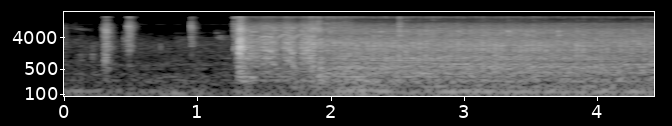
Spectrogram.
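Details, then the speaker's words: Mitsubishi Canter Euro 4 diesel truck with a complaint of RPM rising by itself without pressing the pedal: the starter cranks briefly, then the engine catches cleanly and settles into a steady, even idle at about 750–800 rpm; a normal start. "ini rpm nya ya rpm nya sekitar 751-800 ribuan Oh 800.000 pakai HAM n800 RPM"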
